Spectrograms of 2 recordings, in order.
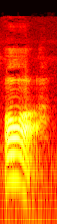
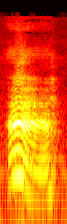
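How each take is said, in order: First: The vowel is a rounded 'aw' sound. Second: The vowel is an open 'ah' sound. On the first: This is how older or Orthodox speakers say it. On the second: This is the common modern pronunciation. "Now this means ah"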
